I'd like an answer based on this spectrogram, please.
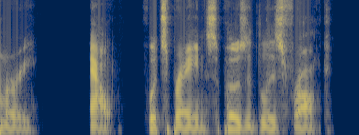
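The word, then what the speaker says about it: Lisfranc: Supposed Liz Franc if you want to say it correctly.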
